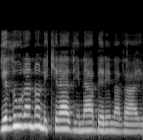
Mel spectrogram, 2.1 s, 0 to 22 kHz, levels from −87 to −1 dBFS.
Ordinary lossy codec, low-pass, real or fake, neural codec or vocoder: none; 9.9 kHz; fake; vocoder, 22.05 kHz, 80 mel bands, WaveNeXt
